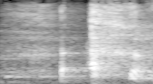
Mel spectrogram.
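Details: Cough in a speaker with an ongoing coughing problem, said to worsen especially when eating but now improving: two or three short, dry coughs in quick succession over faint room noise.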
